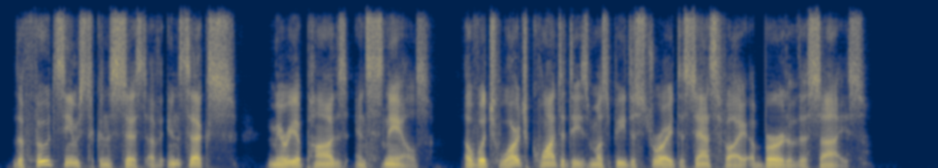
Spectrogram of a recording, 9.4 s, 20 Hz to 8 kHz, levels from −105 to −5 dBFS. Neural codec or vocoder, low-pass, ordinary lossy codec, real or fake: codec, 24 kHz, 0.9 kbps, WavTokenizer, small release; 7.2 kHz; Opus, 64 kbps; fake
